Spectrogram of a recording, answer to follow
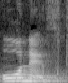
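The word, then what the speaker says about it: honest: ऐसे ही एन का आव, ठीक है, एन ऑनेस्ट मैन, ठीक है, इसमें साइलेंट होता है, अच इसका साउंड है वो। इस पे ध्यान देना कि ये जो ऑनेस्ट नाम है ये अच से स्टार्ट होता है, यानी कि किससे स्टार्ट हो रहा है, कॉन्सोनेंट से स्टार्ट हो रहा है, लेकिन इसका जो साउंड होता है वो क्या होता है, ओनेस्ट, यानी कि जिसमें अच है वो साइलेंट रहता है।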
